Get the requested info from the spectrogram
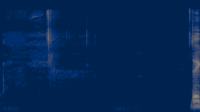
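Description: Near silence, with one faint, short click about half a second in.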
